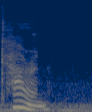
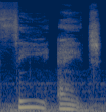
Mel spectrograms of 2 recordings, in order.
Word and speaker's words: Charon: The name you heard wasn't Charon. It was C-H-A-R-O-N, as in Charon, the ferryman of the dead.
